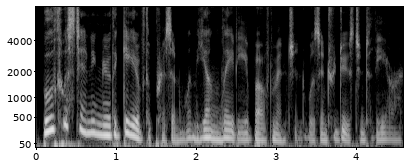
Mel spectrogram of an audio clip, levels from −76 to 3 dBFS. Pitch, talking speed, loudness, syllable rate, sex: 130 Hz, 260 wpm, -20 LUFS, 7.0 syllables/s, female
